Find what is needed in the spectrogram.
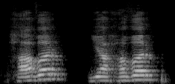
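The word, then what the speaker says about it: hour: ठीक है, हावर या हवर, ह का साउंड नहीं आता।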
